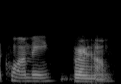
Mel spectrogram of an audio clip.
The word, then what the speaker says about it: Kwame Brown: Kwame Brown? How you pronounce the man name? – Yeah, Kwame Brown.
